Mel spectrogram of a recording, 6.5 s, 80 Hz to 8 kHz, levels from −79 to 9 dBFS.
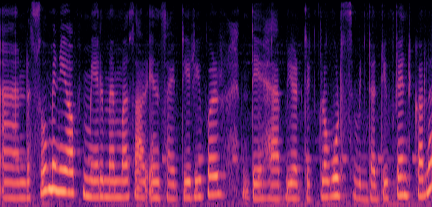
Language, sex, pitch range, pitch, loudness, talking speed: English, female, 215-255 Hz, 230 Hz, -17 LUFS, 175 wpm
